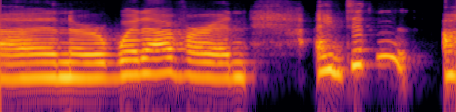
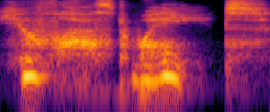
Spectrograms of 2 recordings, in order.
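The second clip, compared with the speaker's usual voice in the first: hushed, secretive, confiding whisper. Speaker retells what she whispered in her ear at her house: retelling her secretive whisper. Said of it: "she kind of whispered to me".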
